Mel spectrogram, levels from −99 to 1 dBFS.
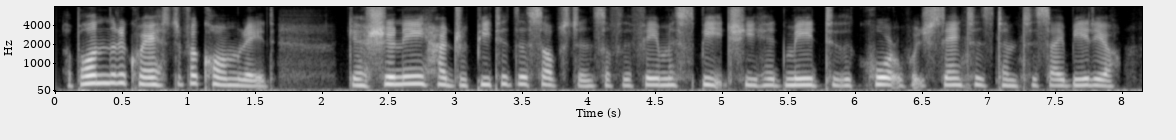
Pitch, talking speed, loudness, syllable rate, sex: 225 Hz, 190 wpm, -20 LUFS, 5.6 syllables/s, female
